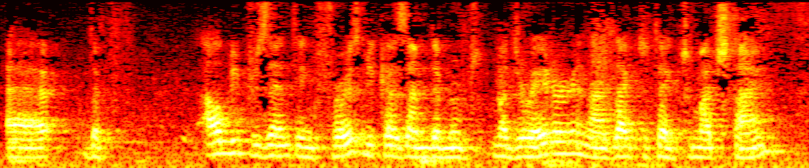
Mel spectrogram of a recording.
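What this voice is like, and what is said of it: Non-native accent speaking English. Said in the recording (French): “my accent is probably as worse in English as in French”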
